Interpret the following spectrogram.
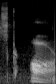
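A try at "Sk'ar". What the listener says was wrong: You need that. You need that glottal stop after the K.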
